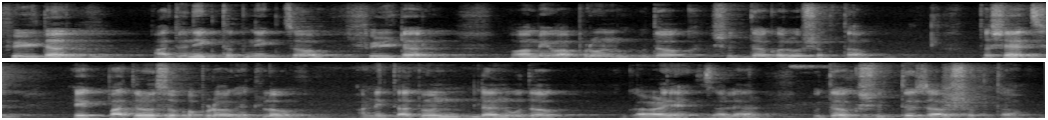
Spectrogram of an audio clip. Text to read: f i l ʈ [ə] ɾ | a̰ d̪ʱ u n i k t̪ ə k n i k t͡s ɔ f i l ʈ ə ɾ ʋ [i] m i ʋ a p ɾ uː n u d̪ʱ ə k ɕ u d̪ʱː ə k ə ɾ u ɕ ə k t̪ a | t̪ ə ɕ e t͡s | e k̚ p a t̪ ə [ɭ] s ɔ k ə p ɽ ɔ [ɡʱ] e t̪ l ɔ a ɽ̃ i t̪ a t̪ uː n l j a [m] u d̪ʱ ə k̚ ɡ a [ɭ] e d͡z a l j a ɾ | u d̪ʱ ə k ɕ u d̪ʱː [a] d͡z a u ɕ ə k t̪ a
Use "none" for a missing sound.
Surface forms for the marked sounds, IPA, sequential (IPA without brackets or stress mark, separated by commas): ə, a, ɭ, ɡʱ, n, ɭ, ə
